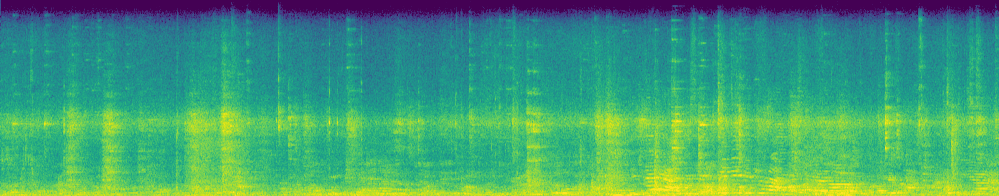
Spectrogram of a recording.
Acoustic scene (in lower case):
restaurant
